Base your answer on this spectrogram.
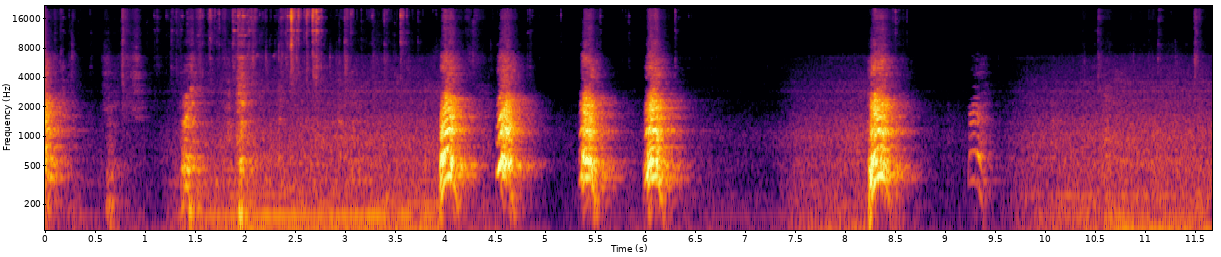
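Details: Doberman indoors, upset after dropping his bone under a dog bed cot and unable to reach it: a run of short, sharp barks, several in quick pairs around the middle, with a woman talking and encouraging him between them.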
